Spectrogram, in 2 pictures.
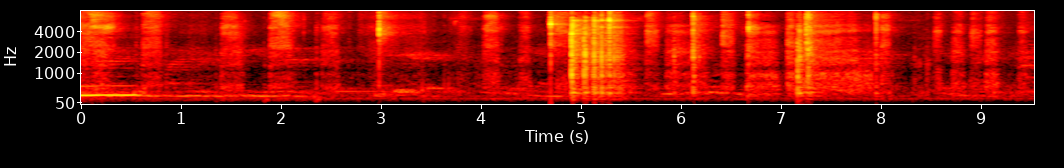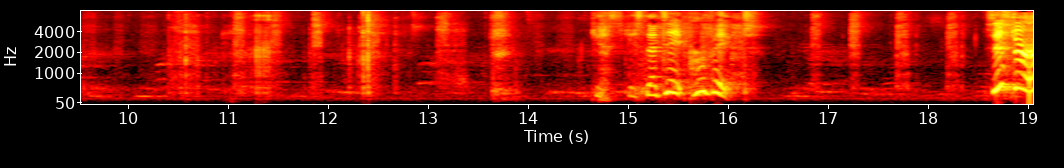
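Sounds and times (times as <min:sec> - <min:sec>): marker scratching on paper: 0:00.2 - 0:02.7, 0:03.8 - 0:04.6, 0:05.6 - 0:12.1, 0:13.1 - 0:13.5, 0:16.9 - 0:18.5.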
